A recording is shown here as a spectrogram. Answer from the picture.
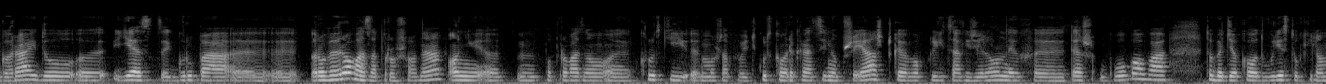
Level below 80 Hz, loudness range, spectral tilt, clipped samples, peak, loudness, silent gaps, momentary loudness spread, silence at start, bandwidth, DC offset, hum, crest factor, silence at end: -46 dBFS; 4 LU; -6 dB/octave; under 0.1%; -6 dBFS; -24 LUFS; none; 9 LU; 0 s; 10.5 kHz; under 0.1%; none; 18 dB; 0 s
